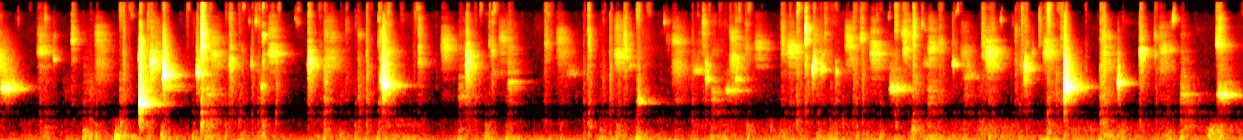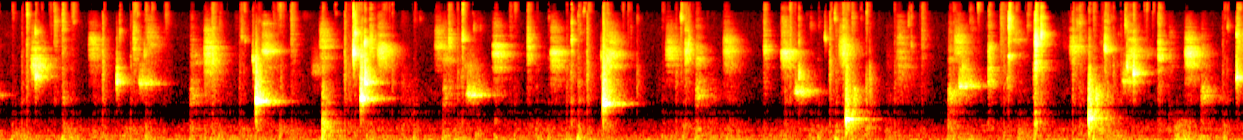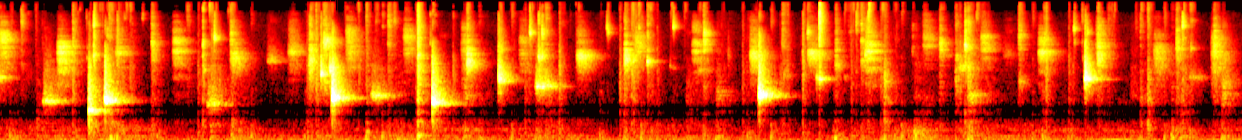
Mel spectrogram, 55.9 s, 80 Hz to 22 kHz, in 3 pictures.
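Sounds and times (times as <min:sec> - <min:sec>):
water droplets plinking into water: 0:01.8 - 0:06.3, 0:22.4 - 0:24.6, 0:25.3 - 0:29.3, 0:30.1 - 0:41.0, 0:41.9 - 0:50.8.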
